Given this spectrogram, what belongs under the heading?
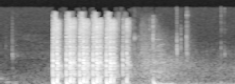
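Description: Gunfire in the game GTA San Andreas: a rapid burst of about eight loud, evenly spaced shots, followed by one fainter shot and a quiet tail.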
